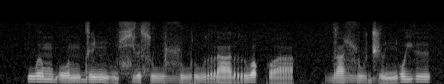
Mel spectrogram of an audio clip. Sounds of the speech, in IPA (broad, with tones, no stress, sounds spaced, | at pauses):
w ə˦ m b o˧ n d e˦ ɲ u˨ ɕ ɪ˦ s u˧ ɮ u˨ ɾ u˦ r a˨ r u˦ qʷ a˨ | d a˦ ɮ u˧ d͡ʒ ə˨ ɲ o˦ j ɪ˦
